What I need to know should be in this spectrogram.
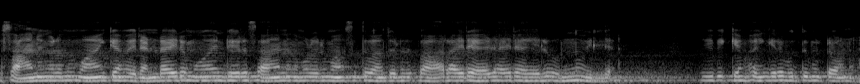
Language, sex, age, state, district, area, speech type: Malayalam, female, 45-60, Kerala, Thiruvananthapuram, urban, spontaneous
